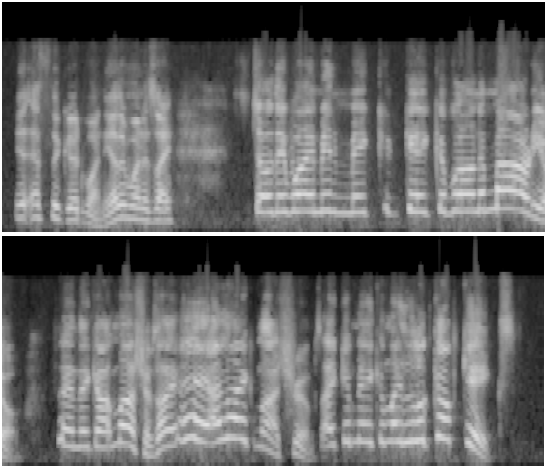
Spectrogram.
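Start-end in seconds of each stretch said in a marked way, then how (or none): 2.5-10.6 very high, loud, bad Bronx Italian accent. Describing a cake order, in a bad Italian accent. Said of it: "That was a bad Italian accent".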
